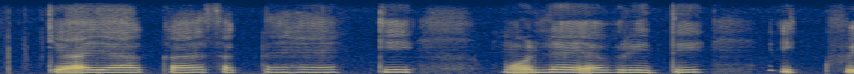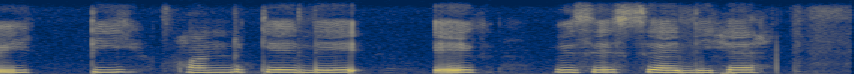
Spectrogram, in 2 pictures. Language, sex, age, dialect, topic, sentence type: Hindi, female, 18-24, Garhwali, banking, statement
